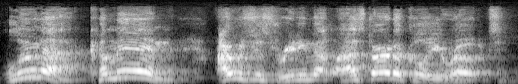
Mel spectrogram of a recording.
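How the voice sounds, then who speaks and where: An actor playing a brusque, blunt newspaper boss in a stagey comedy play. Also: male voice, high voice, wildly swooping pitch, normal speed, soft background music. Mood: hearty.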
